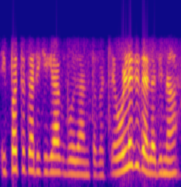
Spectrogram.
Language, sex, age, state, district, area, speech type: Kannada, female, 18-30, Karnataka, Dakshina Kannada, rural, conversation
